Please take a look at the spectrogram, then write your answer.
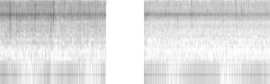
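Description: A tablespoon of ginger garlic paste sizzles in a pan, a soft continuous fry close by that cuts out for a moment before resuming, with no voices.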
